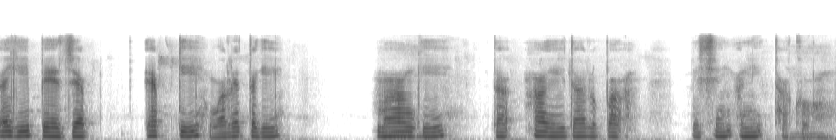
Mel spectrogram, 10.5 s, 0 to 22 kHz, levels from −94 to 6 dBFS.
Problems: background sounds at intervals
